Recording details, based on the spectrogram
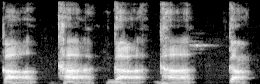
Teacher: अ आ और क वर्ग यानी क ख ग घ एवं ह और विसर्ग का उच्चारण स्थान जो है वो कंठ है। गले की सहायता से हम इन वर्णों को बोलते हैं।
